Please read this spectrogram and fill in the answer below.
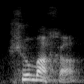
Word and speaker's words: Schumacher: En su patria alemana pronunciarían Schumacha.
